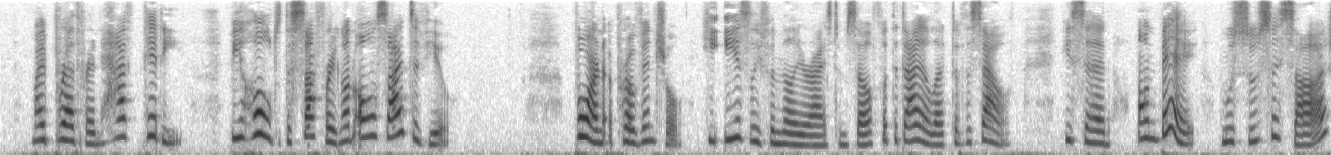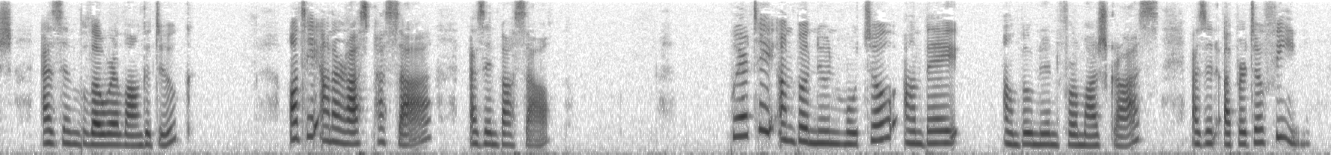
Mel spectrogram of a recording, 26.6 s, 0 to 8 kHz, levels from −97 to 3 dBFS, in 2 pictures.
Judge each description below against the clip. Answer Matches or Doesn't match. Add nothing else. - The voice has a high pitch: Matches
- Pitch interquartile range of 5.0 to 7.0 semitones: Matches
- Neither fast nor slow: Doesn't match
